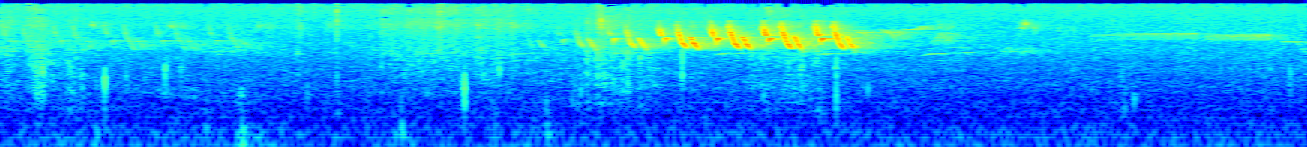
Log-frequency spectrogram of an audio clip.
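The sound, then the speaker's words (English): Ovenbird and black-throated green warbler songs in a park: a rapid chanting series of bright, repeated high notes rises out of steady background noise midway, followed by fainter thin high song. “Got ourselves an oven bird. Black-throated green warbler.”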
